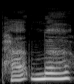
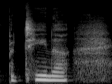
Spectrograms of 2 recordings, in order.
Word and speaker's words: Patina: So the one that I like the most is in the shade called Patina, or I guess Americans might pronounce it as Patina.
